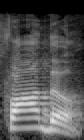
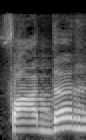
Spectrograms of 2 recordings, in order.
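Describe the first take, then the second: First: The final R is soft and barely heard. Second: The final R is pronounced with force. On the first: The speaker calls it right. "आर last में आता है वो बिल्कुल soft हो जाता है" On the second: The speaker calls it wrong. "फादर नहीं"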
